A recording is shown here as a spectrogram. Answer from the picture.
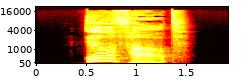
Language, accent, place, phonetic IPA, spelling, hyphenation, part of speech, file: German, Germany, Berlin, [ˈɪʁˌfaːɐ̯t], Irrfahrt, Irr‧fahrt, noun, De-Irrfahrt.ogg
- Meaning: 1. odyssey 2. random walk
